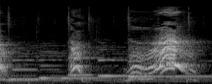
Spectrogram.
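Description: Miniature pinscher puppy vocalizing in two short calls, each rising then falling in pitch. The second call, about a second after the first, is longer and louder.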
